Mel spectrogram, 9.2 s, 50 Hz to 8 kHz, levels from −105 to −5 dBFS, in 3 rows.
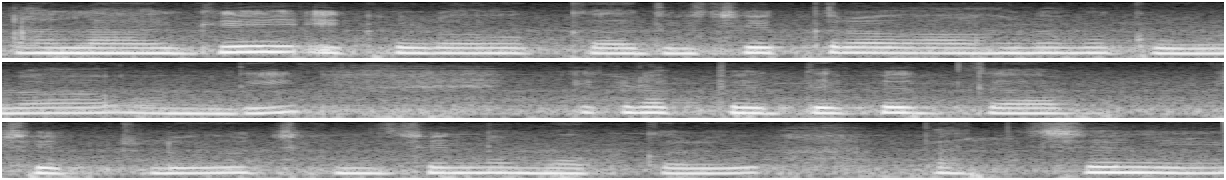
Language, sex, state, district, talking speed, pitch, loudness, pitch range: Telugu, female, Andhra Pradesh, Chittoor, 110 wpm, 235 Hz, -16 LUFS, 230-245 Hz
